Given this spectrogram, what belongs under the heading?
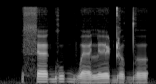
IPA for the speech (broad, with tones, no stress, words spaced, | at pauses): sɛ˦ɡu˦ bwɛ˨le˦ɖə˦˨d̪ə˦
